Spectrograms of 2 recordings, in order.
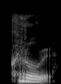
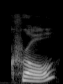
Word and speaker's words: król: Zapamiętaj, u zawsze czyta się jak u. Nigdy nie czytamy tego jako o. O, jak u. Bardzo łatwe. Sprawdźmy słowo król. Król.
